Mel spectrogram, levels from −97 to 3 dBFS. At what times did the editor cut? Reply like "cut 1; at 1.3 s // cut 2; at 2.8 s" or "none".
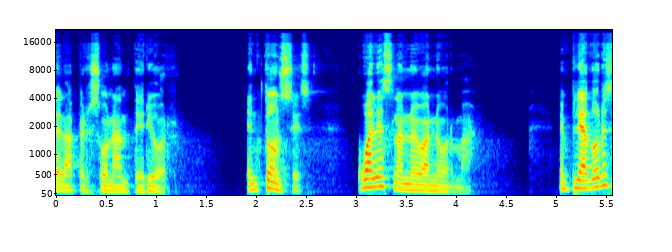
none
